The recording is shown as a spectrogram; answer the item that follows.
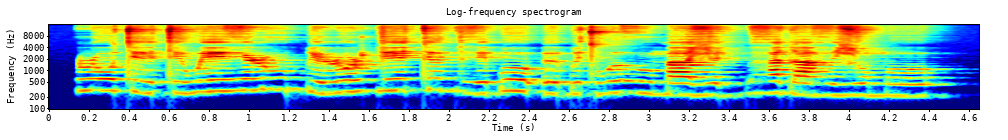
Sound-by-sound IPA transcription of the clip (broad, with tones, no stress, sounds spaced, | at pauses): ɭ oː˧ t ɪː˩ t ɪ˩ w eː˧ ɦ e˧ ɭ uː˧ ɓ ɪː˩ ɭ oː˧ ɭ ɡ eː˧ t ɘ˧ ɡʱ e˩ ɓ oː˧ ʔ ɘ˩ ɓ ɘ˩ t w ɤ˧ ɦ u˩ m aː˩ ʑ ɘ˩ d bʱ a˧ d aː˩ ɦ ɪ˩ ʑ o˩ m o˩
